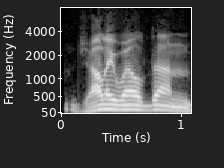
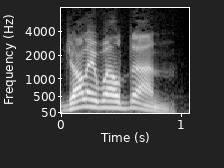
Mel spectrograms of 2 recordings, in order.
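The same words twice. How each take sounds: First: Dry mimicry of another's praise, only mildly raised; mimicking. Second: High-pitched, delighted praise with a falling finish; delighted cry. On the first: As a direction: echo the praise back, gently mocking. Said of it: "Pitt mimicked". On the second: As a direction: cheer it in sheer delight. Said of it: "Plunkett cried in delight". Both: A narrator's reading.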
